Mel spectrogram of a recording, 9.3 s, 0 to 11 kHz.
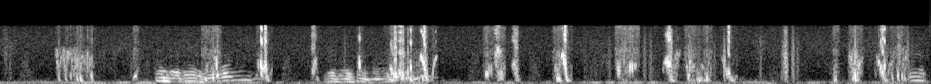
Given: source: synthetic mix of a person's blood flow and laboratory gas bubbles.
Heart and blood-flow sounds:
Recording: Doppler ultrasound of blood flow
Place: subclavian vein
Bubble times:
0.56-0.97 s: bubbles
1.33-1.41 s: bubbles
2.02-2.23 s: bubbles
2.56-2.73 s: bubbles
3.12-3.21 s: bubbles
3.57-3.65 s: bubbles
3.85-4.39 s: bubbles
4.83-5.08 s: bubbles
5.12-5.22 s: bubbles
5.53-5.73 s: bubbles
6.16-6.41 s: bubbles
6.63-6.82 s: bubbles
6.85-7.13 s: bubbles
7.21-7.39 s: bubbles
8.33-8.41 s: bubbles
8.49-8.65 s: bubbles
8.76-9.10 s: bubbles
From the record:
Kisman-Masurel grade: 243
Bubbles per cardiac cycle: several, 3 to 8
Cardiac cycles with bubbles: 100%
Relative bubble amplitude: loud (0.450 to 0.775)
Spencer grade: 3 (all of the cardiac periods contain showers or single bubble signals, but not dominating or overriding the cardiac motion signals)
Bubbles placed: anywhere in the cardiac cycle

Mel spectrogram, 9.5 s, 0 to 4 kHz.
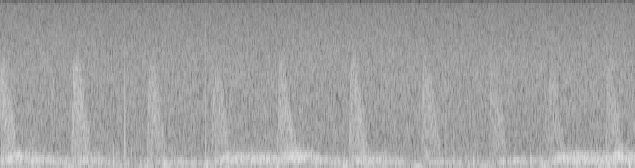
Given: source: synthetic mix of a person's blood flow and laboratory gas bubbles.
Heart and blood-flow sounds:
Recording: Doppler ultrasound of blood flow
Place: subclavian vein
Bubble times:
no bubbles
From the record:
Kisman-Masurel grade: 000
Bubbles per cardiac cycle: 0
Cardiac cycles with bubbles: 0%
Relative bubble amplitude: no bubbles discernible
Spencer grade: 0 (complete lack of bubble signals)

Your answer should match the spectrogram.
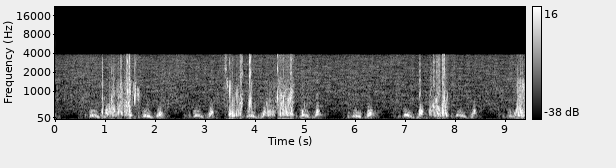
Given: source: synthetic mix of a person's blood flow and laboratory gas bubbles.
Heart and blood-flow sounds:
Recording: Doppler ultrasound of blood flow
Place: precordium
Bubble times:
0.91-1.72 s: bubbles
3.37-4.03 s: bubbles
4.20-4.79 s: bubbles
4.91-4.99 s: bubbles
7.26-7.33 s: bubbles
7.46-7.88 s: bubbles
9.16-9.42 s: bubbles
From the record:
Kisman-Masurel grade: 333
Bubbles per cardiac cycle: rolling drumbeat, 9 or more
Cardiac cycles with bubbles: 50 to 99%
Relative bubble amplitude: loud (0.450 to 0.775)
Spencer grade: 3 (all of the cardiac periods contain showers or single bubble signals, but not dominating or overriding the cardiac motion signals)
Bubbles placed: anywhere in the cardiac cycle

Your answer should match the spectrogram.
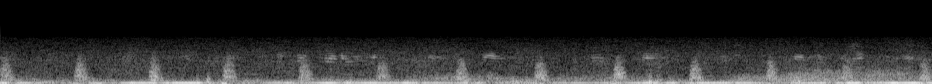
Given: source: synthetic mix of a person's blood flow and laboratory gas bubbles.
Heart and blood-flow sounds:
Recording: Doppler ultrasound of blood flow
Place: subclavian vein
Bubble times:
no bubbles
From the record:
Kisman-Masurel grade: 000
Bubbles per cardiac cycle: 0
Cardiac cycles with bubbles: 0%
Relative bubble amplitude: no bubbles discernible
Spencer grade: 0 (complete lack of bubble signals)

